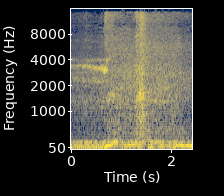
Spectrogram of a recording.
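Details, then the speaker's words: Supercharged Fox-body Mustang after torquing down the loose upper intake: deep, even idle with a brief blip, settling steady with vacuum restored; stable healthy idle, runs great. "So we're back up and running. Car seems like it runs great."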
